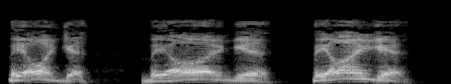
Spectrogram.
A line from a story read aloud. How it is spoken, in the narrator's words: the big man was bellowing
